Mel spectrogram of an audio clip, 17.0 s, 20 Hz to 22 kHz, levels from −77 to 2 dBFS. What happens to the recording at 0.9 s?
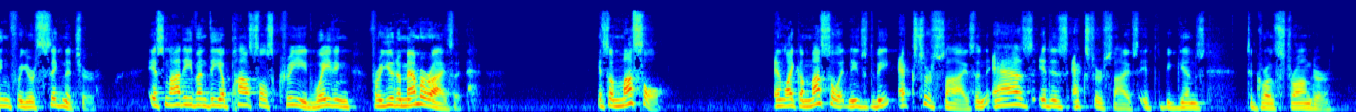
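Nothing goes wrong at 0.9 s; the speech carries on intact through that moment, with no dropout, click or distortion.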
